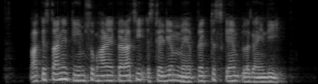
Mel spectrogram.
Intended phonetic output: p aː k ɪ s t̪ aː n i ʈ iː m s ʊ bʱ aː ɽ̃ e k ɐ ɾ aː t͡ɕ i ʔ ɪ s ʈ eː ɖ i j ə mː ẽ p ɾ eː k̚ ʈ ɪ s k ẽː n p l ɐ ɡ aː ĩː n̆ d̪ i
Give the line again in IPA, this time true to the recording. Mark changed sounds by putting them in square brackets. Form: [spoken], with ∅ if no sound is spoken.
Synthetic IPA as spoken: p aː k ɪ s t̪ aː n i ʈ iː m s ʊ bʱ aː ɽ̃ e k ɐ ɾ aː t͡ɕ i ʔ ɪ s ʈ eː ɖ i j ə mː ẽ p ɾ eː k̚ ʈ ɪ s k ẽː [m] p l ɐ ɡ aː ĩː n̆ d̪ [iː]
